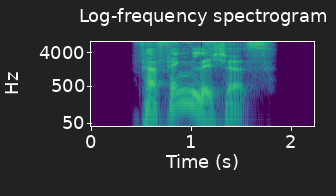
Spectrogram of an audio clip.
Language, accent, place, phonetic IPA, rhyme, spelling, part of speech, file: German, Germany, Berlin, [fɛɐ̯ˈfɛŋlɪçəs], -ɛŋlɪçəs, verfängliches, adjective, De-verfängliches.ogg
- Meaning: strong/mixed nominative/accusative neuter singular of verfänglich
